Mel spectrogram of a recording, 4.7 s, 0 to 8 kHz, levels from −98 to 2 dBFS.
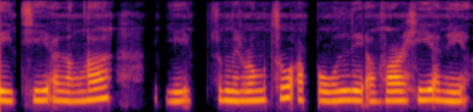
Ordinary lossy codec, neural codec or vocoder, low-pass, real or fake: none; codec, 16 kHz, 4 kbps, FreqCodec, larger model; none; fake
